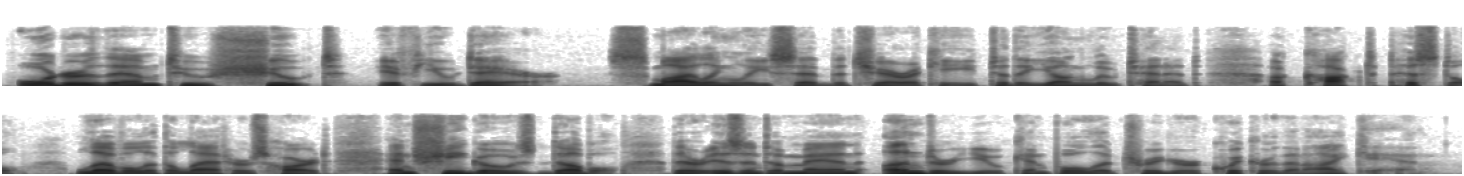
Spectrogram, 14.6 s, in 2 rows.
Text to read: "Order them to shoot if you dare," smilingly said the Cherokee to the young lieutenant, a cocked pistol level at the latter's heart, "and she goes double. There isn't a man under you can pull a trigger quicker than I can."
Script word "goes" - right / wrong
right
